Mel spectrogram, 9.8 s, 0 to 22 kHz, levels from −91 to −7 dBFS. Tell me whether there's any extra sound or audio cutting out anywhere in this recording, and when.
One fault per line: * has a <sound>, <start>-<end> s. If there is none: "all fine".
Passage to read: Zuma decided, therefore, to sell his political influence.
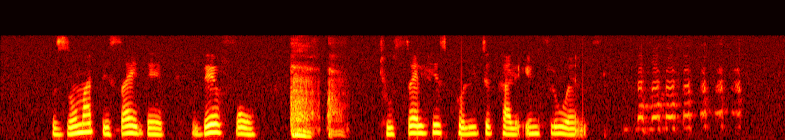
* has a throat clearing, 3.6-4.4 s
* has a laugh, 7.8-9.3 s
